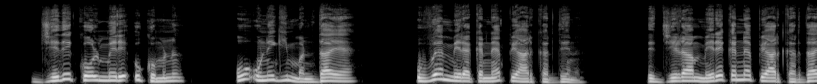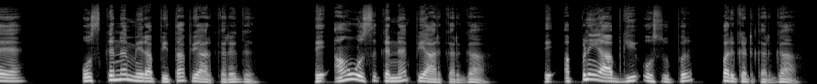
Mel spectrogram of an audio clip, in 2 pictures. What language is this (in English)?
Dogri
